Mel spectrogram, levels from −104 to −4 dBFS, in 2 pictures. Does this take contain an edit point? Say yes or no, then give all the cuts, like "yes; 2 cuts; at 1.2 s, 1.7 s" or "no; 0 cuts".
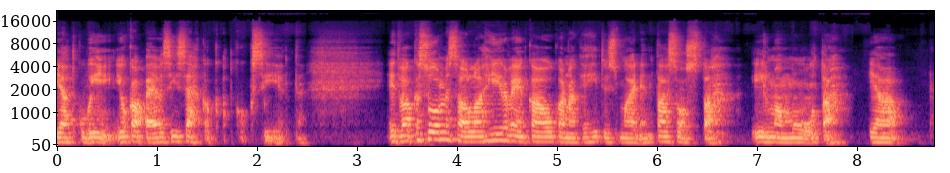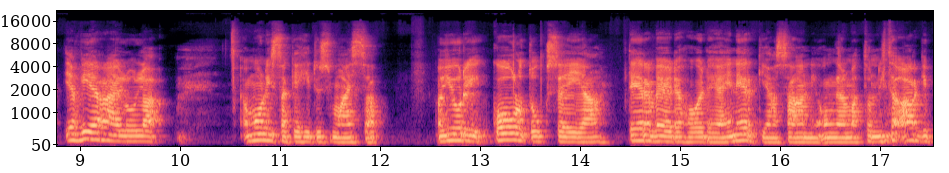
yes; 1 cut; at 7.9 s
